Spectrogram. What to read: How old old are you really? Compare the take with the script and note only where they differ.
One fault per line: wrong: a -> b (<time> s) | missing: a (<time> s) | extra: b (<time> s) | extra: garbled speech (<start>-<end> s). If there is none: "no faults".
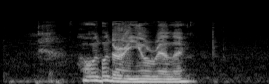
no faults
